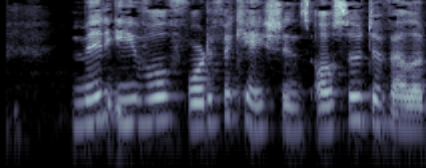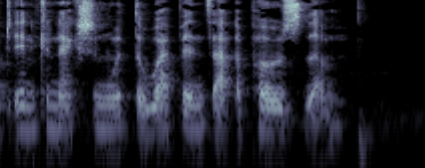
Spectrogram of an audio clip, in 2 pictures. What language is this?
English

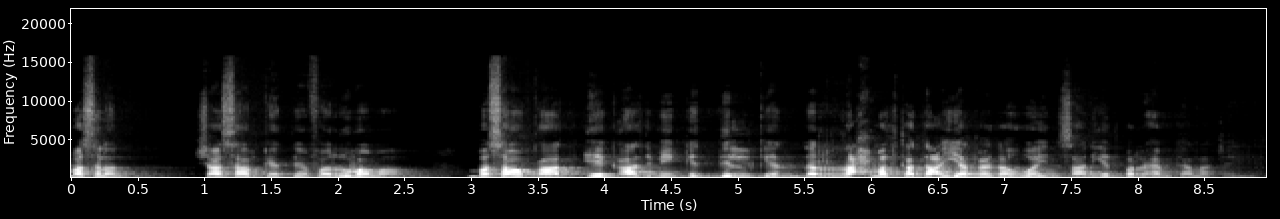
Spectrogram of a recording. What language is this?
Urdu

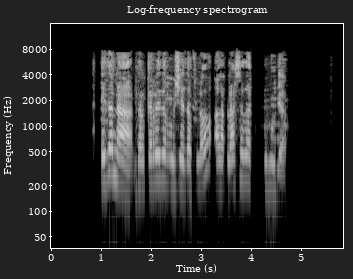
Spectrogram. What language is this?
Catalan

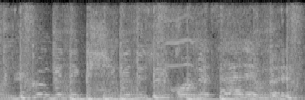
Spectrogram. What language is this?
Kazakh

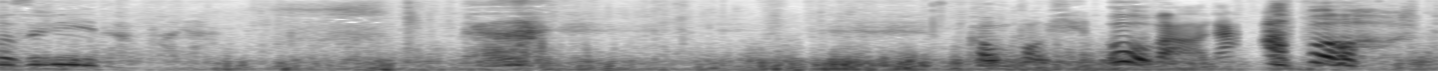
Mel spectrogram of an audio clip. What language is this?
Polish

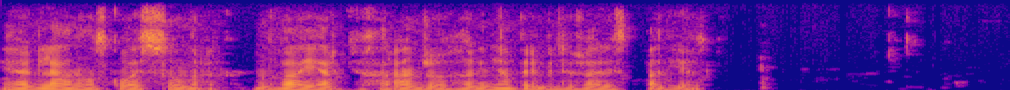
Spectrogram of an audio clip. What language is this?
Russian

